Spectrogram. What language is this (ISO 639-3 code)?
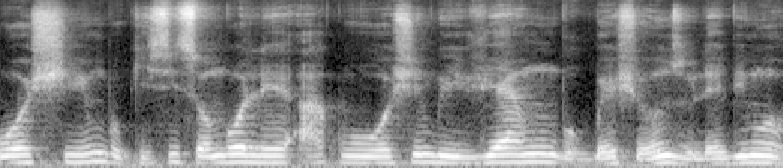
afo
